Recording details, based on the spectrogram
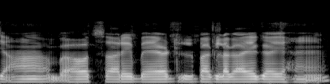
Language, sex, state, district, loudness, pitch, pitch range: Hindi, male, Jharkhand, Deoghar, -17 LUFS, 125 Hz, 120-125 Hz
